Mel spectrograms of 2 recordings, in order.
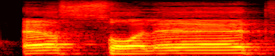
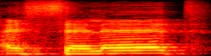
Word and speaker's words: الصلاة: Hein, on dit es-solet et non pas es-selet.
